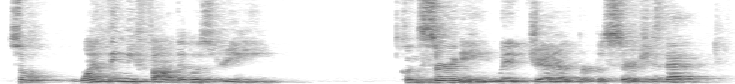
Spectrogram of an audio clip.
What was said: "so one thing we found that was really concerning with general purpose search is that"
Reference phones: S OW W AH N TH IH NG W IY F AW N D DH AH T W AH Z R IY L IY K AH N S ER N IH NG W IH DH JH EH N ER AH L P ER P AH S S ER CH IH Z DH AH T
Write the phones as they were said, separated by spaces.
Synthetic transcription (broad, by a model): S OW W AH N TH IH NG W IY F AW N D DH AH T W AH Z R IY L IY K AH N S ER N IH NG W IH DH JH EH N ER AH L P ER P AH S S ER CH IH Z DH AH T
